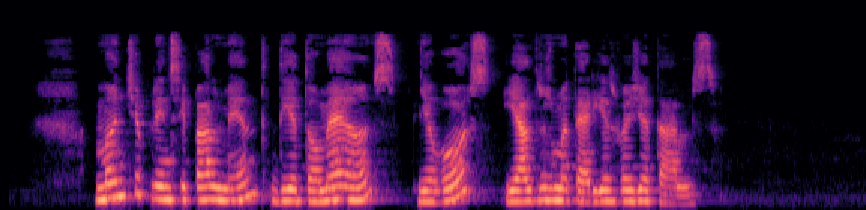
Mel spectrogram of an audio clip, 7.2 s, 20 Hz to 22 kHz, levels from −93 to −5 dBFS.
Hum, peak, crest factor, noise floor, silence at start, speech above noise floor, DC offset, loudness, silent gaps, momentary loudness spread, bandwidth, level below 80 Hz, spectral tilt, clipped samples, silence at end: none; -10 dBFS; 18 dB; -77 dBFS; 0.8 s; 51 dB; under 0.1%; -26 LUFS; none; 9 LU; 11.5 kHz; -78 dBFS; -5 dB/octave; under 0.1%; 1.3 s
